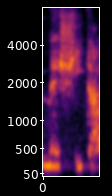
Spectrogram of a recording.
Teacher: At that point in history, like in the 1600s, Mexica was pronounced Mexica with a soft A, soft sh. And then as time went by, it became the fricative Mexica that we know today.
